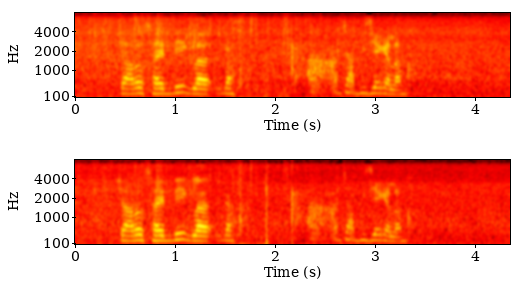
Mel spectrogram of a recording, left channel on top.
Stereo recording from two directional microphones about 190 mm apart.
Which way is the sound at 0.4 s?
35° right (ahead or behind).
